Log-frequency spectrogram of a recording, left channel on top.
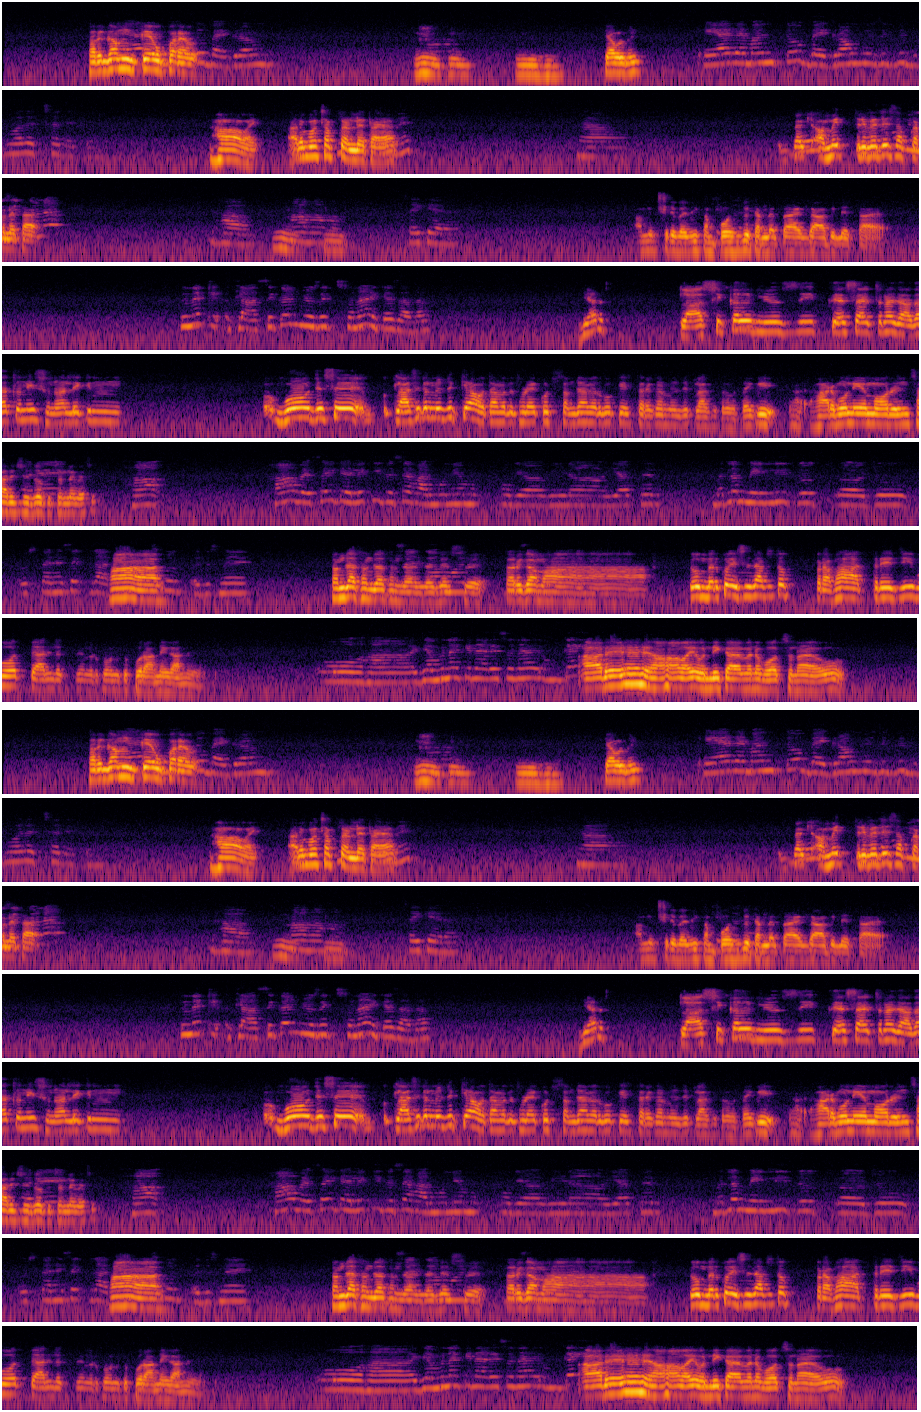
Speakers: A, on the left; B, on the right.
A: सरगम
B: ए आर
A: के
B: रहमान
A: ऊपर है
B: तो बैकग्राउंड
A: हम्म
B: हाँ हाँ
A: हम्म हम्म हम्म। क्या बोल रही
B: ए आर रहमान तो बैकग्राउंड म्यूजिक भी बहुत अच्छा देते हैं
A: हाँ भाई अरे
B: उनकी
A: वो सब कर लेता
B: पिक्चरों
A: है यार
B: में हाँ
A: इनफैक्ट
B: वो
A: अमित त्रिवेदी
B: मतलब वो म्यूजिक
A: सब कर लेता
B: को
A: है
B: ना हाँ
A: हम्म
B: हाँ हाँ
A: हम्म
B: हाँ सही कह रहा है
A: अमित त्रिवेदी कंपोज
B: ये तो
A: भी
B: है
A: कर लेता है गा भी लेता है
B: तूने क्लासिकल म्यूजिक सुना है क्या ज्यादा
A: यार क्लासिकल
B: सुना है
A: म्यूजिक ऐसा इतना ज्यादा तो नहीं सुना लेकिन वो जैसे क्लासिकल म्यूजिक क्या होता है मतलब थोड़ा कुछ समझा मेरे को किस तरह का म्यूजिक क्लासिकल होता है कि हारमोनियम और इन सारी चीजों
B: अरे
A: पे चलने में से
B: हाँ हाँ वैसा ही कह ले कि जैसे हारमोनियम हो गया वीणा या फिर मतलब मेनली जो अ, जो उस तरह से गाते
A: हाँ
B: हैं ना
A: हाँ
B: जिसको जिसमें
A: समझा
B: क्या
A: समझा
B: बोलेंगे
A: समझा
B: सरगम
A: समझा जैसे
B: और
A: सरगम
B: ये सब
A: हाँ
B: होता
A: हाँ
B: है
A: हाँ हाँ। हाँ, हाँ। तो मेरे को इस
B: हाँ
A: हिसाब से तो प्रभा अत्रे जी बहुत प्यारी लगती है मेरे को उनके पुराने गाने
B: ओ हाँ यमुना किनारे सुना है उनका ही है ना
A: अरे हाँ भाई उन्हीं का है मैंने बहुत सुना है वो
